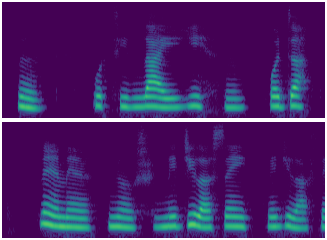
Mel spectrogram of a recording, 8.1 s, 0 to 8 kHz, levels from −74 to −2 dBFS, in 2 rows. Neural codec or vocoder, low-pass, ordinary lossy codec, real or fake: codec, 16 kHz, 0.2 kbps, FocalCodec; none; none; fake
